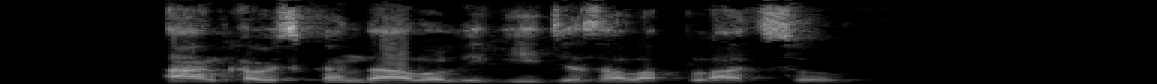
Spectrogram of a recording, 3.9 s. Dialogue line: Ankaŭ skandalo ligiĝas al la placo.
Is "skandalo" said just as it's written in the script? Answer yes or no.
yes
